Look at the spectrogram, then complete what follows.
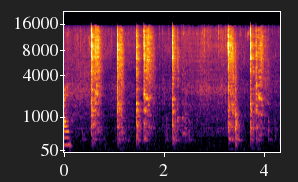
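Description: Metal spatula scraping and turning bitter beans and meat in red curry paste around a hot wok, in uneven strokes about every half second, over a faint sizzle as the mixture is stir-fried dry on high heat.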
